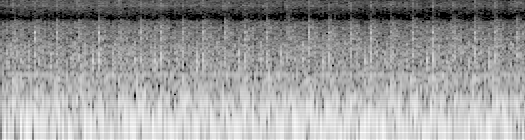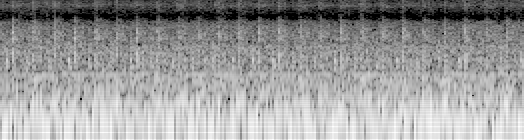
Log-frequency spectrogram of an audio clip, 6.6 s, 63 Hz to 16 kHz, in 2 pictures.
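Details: 1951 Chevy engine at idle after first fire-up and valve adjustment: fast light ticking about four per second over even idle; number 4 intake and number 2 exhaust still clatter; valve lifter tick, owner plans to tweak those two.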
